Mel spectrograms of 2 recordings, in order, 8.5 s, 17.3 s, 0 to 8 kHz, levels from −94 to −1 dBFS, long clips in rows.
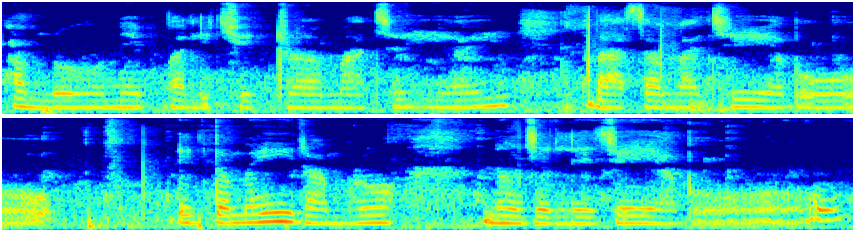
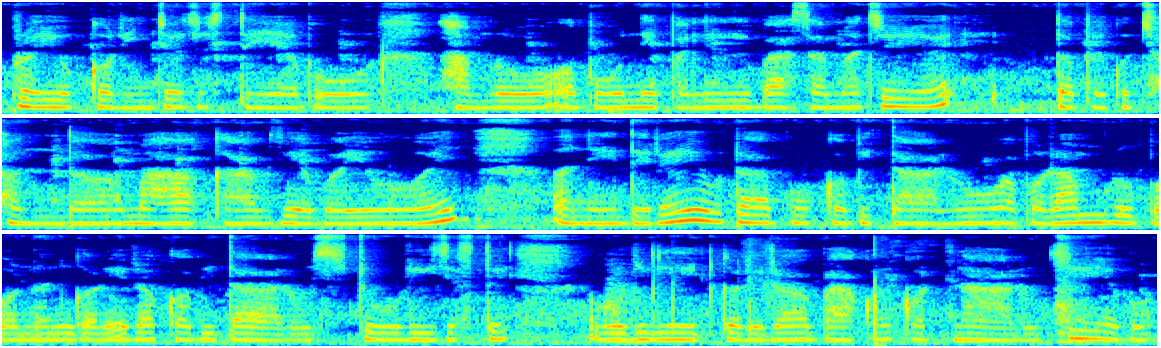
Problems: constant background noise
